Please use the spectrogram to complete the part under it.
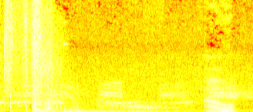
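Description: A man falls and lands with a heavy thud on the ground.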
